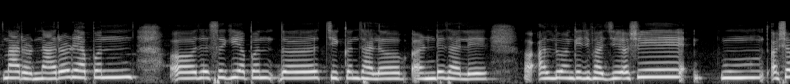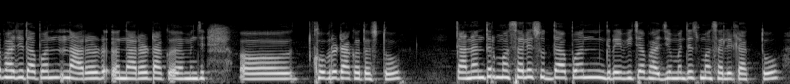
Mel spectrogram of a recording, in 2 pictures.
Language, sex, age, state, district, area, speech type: Marathi, female, 18-30, Maharashtra, Wardha, rural, spontaneous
